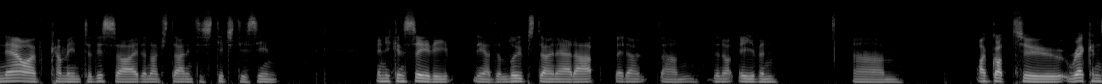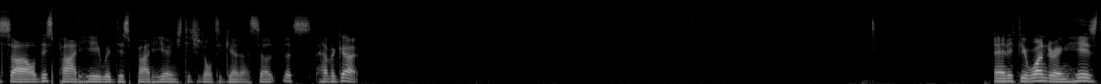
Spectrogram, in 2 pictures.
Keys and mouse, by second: 0.9 middle click, 2.5-4.0 middle drag, 8.1 shift+middle click, 8.6-10.0 middle drag, 12.3 middle click, 13.4 shift+middle click, 13.8-15.1 middle drag, 15.7 middle click, 18.3-19.5 middle drag, 20.2 1.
